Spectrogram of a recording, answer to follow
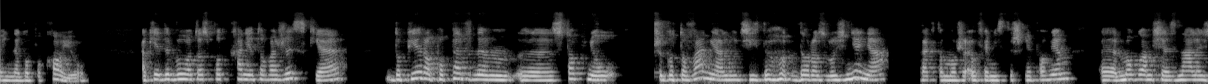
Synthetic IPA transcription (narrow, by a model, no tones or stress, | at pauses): inːɛɡɔpɔkʰɔjṵ | ʔakʲɛd̪ɘbɘwɔt̪ɔspɔt̪̚kʰaɲɛt̪ɔvaʐɘskʲɛ | d̪ɔpʲjɛɾɔpɔpɛvnɘmst̪ɔpɲu | pʂɘɡɔt̪ɔvaɲalud͡ʑid̪ɔd̪ɔɾɔzluʑɲeɲa | t̪akt̪ɔmɔʐɛʔɛ̰wfɛɲist̪ɘt͡ʂɲɛpɔvʲjɛmː | ɔɡwamɕɛznalɛ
